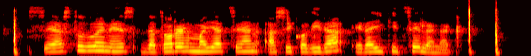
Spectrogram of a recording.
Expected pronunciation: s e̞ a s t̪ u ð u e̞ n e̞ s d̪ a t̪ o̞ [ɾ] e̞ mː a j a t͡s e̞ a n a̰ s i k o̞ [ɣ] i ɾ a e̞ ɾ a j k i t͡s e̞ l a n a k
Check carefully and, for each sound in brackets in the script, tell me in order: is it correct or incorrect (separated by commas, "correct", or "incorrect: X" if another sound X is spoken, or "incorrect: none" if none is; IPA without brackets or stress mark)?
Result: incorrect: r, incorrect: ð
